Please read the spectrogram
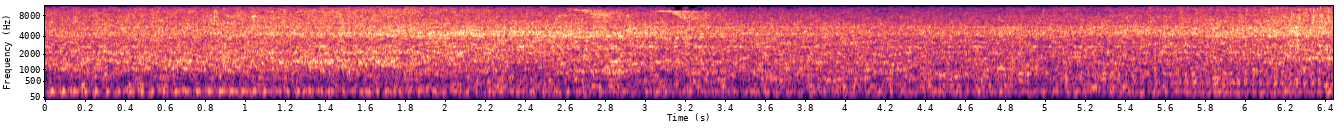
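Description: A motor engine running steadily: a low, even hum with a fine rapid pulse, over a light hiss.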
